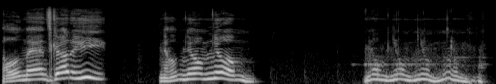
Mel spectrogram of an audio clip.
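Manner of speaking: put-on old man voice. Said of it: "old man voice".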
